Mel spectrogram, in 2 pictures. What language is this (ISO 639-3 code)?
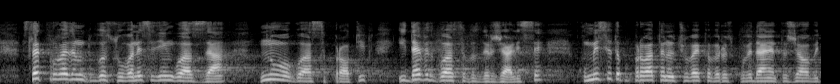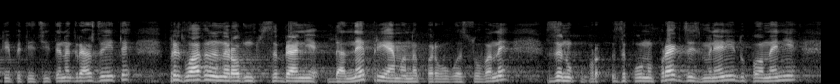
bul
